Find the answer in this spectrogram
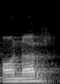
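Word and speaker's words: honour: इट वॉज एन ऑनर, देखिए ऑनर है, H silent है, ठीक है।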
